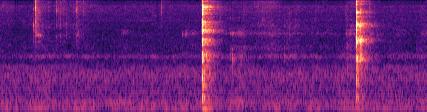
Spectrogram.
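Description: Metal spoon and fork clinking against a ceramic dinner plate during eating: two sharp clinks, about two seconds in and again a second and a half later, with a few lighter taps before them.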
